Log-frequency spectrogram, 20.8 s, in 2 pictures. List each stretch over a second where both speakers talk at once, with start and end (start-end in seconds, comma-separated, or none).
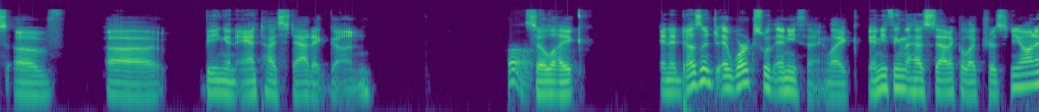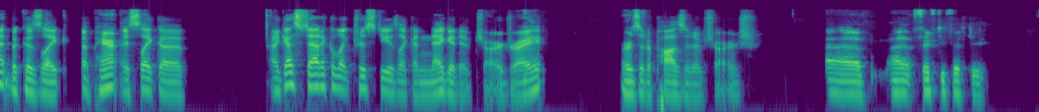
none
